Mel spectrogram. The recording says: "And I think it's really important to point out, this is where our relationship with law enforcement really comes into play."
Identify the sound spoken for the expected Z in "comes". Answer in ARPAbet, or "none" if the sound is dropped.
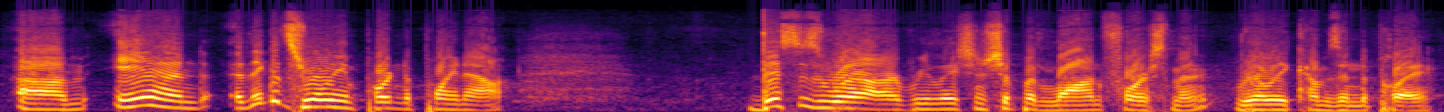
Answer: Z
